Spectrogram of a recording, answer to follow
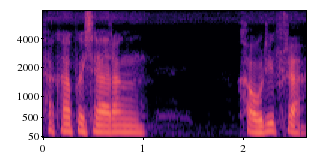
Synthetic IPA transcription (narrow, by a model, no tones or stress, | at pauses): sʰakʰapʰɯjsaɾaŋ | kʰawɾipʰɾa̰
